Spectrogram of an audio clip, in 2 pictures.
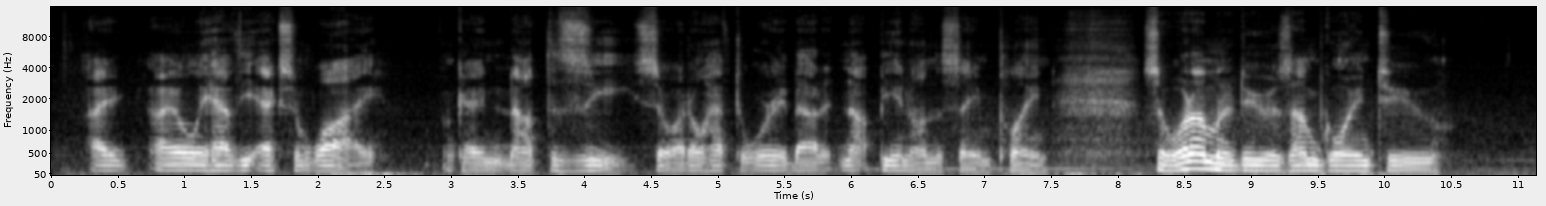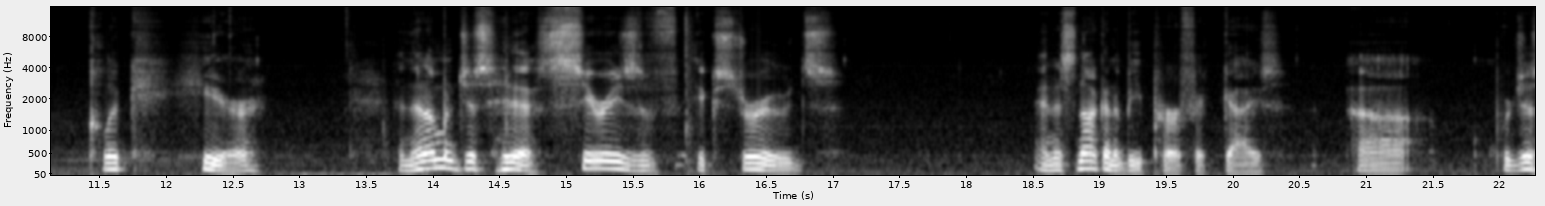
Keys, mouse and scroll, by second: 12.3 click, 12.4 typing, 15.9 e.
